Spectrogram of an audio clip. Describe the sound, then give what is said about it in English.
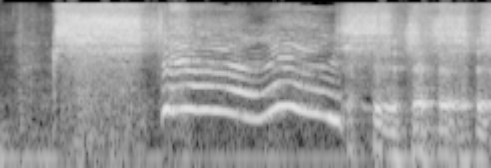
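A voice imitates indoor pool noise, starting with a loud breathy hiss like splashing, then a wavering, muffled hum that rises and falls as if underwater, then a return to hissy splashing. “You know that indoor pool noise? Like when you dip up and down underneath the water and back up?”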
